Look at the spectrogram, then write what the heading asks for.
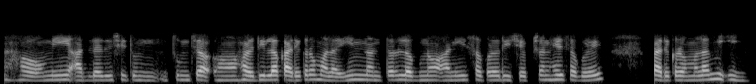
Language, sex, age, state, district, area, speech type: Marathi, female, 18-30, Maharashtra, Thane, rural, conversation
